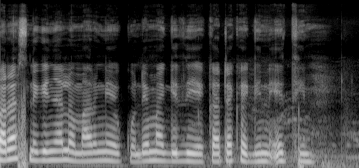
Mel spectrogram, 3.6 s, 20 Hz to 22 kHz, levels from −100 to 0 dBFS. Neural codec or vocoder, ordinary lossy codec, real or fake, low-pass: none; none; real; 19.8 kHz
